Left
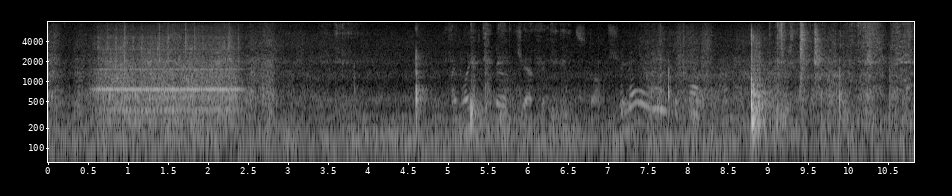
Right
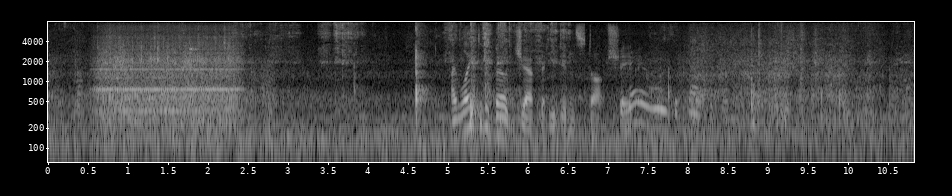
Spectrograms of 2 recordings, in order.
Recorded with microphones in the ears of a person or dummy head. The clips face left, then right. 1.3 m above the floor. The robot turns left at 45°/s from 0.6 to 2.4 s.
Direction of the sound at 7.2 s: 25° right (ahead or behind).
